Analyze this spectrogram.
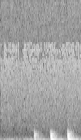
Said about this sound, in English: You better knock wood.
